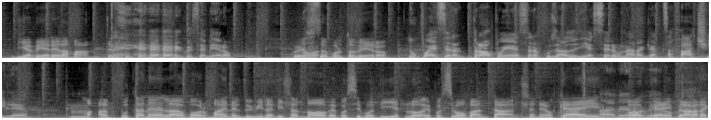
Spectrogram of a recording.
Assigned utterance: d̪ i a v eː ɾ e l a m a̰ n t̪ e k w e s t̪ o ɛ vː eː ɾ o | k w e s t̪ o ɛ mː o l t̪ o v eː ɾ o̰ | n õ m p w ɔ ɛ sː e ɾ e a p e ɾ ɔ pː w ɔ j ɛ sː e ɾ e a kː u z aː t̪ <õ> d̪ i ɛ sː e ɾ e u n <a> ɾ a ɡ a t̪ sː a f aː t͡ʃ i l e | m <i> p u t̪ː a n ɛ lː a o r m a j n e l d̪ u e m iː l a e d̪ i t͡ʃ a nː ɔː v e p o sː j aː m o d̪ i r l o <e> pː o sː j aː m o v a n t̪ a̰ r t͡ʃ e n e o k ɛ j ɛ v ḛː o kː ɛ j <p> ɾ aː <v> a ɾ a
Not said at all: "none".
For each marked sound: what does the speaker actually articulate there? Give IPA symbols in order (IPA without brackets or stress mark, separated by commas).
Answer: o, a, a, e, b, v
